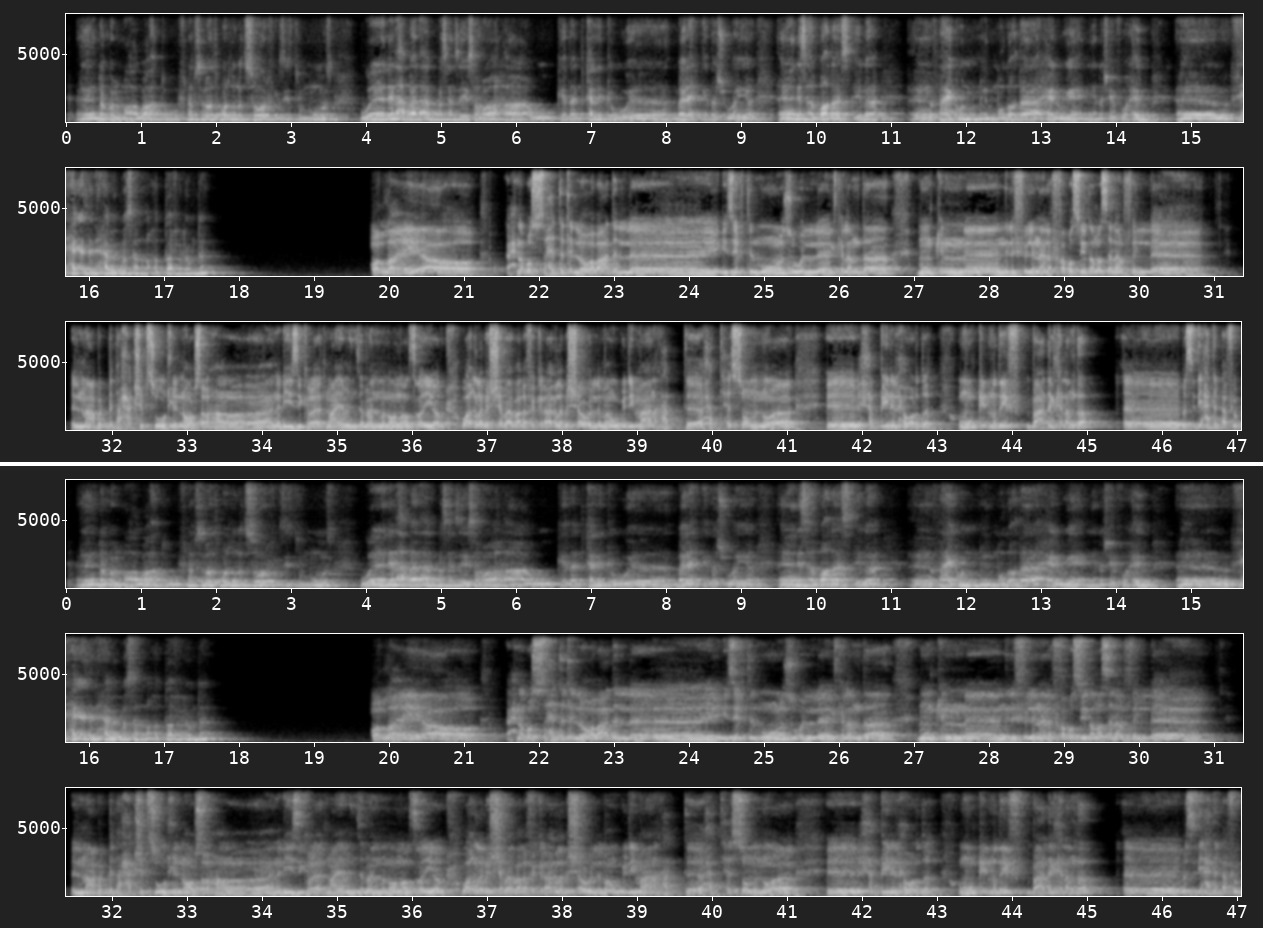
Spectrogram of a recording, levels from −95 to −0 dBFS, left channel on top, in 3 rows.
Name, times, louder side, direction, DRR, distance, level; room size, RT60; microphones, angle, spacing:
voice 1, 0.1-10.8 11.2-17.6, left 1 dB, 35° left, 3 dB, 0.8 m, -21 dB
voice 2, 19.8-21.1 21.6-30.9 31.5-45.0 45.5-47.0, left 3 dB, 85° left, 5 dB, 0.8 m, -22 dB
7.1 x 4.3 x 6.0 m, 0.89 s
head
